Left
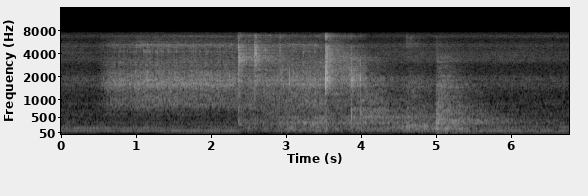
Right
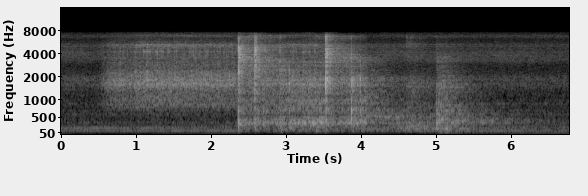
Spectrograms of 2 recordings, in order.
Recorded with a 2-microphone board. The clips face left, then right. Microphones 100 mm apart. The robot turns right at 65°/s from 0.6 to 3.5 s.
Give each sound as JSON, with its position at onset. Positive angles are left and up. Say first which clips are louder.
{"t": 2.4, "sound": "a gunshot", "louder": "right 6 dB", "side_deg": -80, "distance_m": 1.4}
{"t": 4.3, "sound": "a drawer", "louder": "left 1 dB", "side_deg": 65, "distance_m": 10.0}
